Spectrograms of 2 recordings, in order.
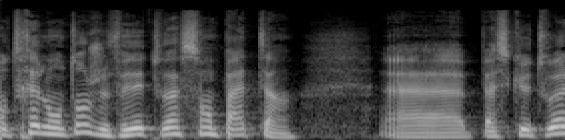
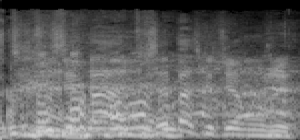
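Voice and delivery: loud exclamation; 5 semitones higher, 7 dB louder, faster than usual. Retold or imitated. Retold outburst at friend.

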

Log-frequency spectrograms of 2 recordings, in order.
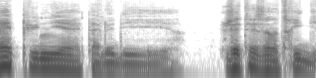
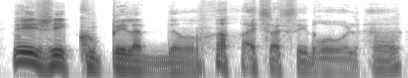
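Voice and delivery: lower, breaking into a laugh; amused; 3 semitones lower than usual. Acted. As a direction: chuckle at your own gullibility. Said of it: "eut un accès de franche gaieté". (amusé, en riant)

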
